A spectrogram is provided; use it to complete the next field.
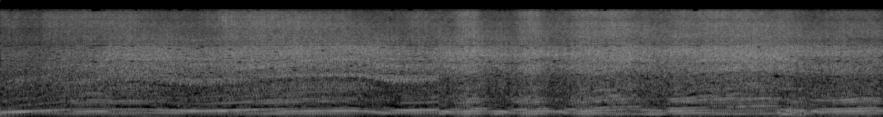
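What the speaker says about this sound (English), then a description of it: "the kid doing burnouts?" Car engine revving hard during a burnout driven by a kid, a loud wavering drone rising and falling in repeated surges with a faint squeal of tires, no talk.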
